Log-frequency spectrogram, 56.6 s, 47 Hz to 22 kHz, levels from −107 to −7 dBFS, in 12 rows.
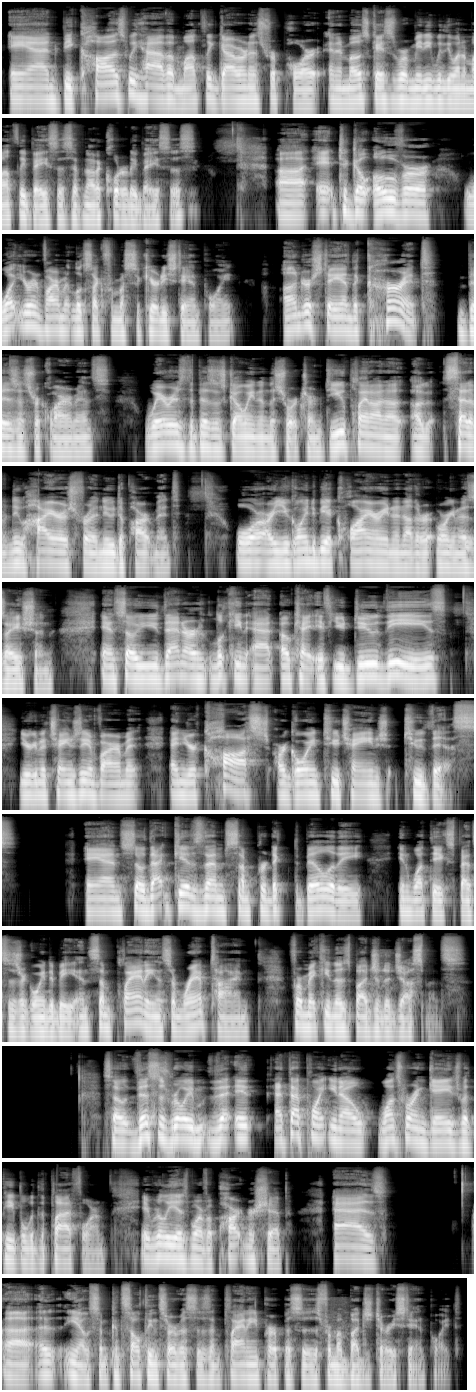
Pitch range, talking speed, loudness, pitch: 95-115 Hz, 180 wpm, -18 LUFS, 105 Hz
